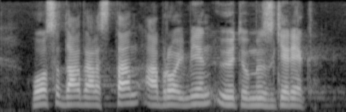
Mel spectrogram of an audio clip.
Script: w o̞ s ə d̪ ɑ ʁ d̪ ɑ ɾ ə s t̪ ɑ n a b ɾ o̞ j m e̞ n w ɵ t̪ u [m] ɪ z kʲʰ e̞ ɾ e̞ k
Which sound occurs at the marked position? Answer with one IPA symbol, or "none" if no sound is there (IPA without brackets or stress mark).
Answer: m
